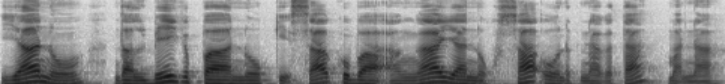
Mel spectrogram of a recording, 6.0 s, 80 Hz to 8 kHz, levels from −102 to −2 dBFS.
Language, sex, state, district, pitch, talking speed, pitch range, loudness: Garo, male, Meghalaya, South Garo Hills, 115 Hz, 100 wpm, 110-135 Hz, -19 LUFS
